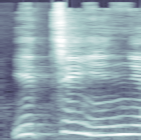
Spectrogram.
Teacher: இரண்டு மெய்களும் நாவின் இடைப்பகுதி நடு அன்னத்தின் இடைப்பகுதியை பொருந்துவதால் பிறக்கின்றன அன்னம் அப்படின்னு சொல்றது மேல்வாய்தான் அந்த மேல்வாய நாவின் இடைப்பகுதி போய் பொருந்துறதுனால பொறக்குது.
